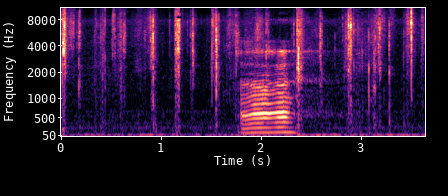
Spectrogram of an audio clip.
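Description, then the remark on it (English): A deck of cards being shuffled during a card game, the remaining cards after the top three were looked at, a steady run of crisp papery riffles and clicks, with a brief voiced hum rising over it midway. “I'll shuffle the rest.”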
